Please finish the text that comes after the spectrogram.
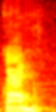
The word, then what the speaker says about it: calm: ये देखिए LM है, जैसे CALM काम, है ना, LM का उच्चारण M के रूप में हो रहा है। एक्चुअली L जो है साइलेंट हो जाता है, ये साइलेंट लेटर।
